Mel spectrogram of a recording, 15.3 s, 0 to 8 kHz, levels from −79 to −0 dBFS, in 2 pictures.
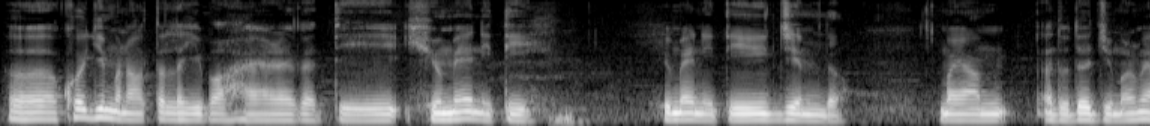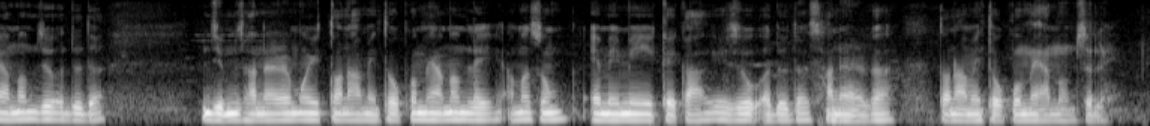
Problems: none marked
